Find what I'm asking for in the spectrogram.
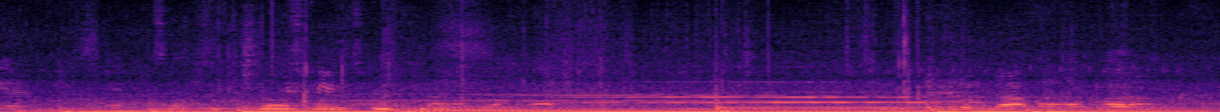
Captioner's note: people chattering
